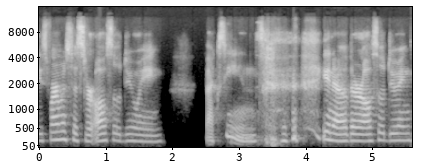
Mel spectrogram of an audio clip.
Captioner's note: laughs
